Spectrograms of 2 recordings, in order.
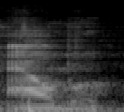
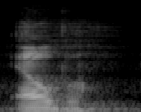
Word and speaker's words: Elba: Elba. – I did. – Yours like more like Alba. – Elba.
